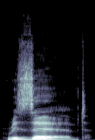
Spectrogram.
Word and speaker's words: reserved: table is reserved uh the most difficult thing here is to remember where to put the stress reservation reservation so we have a long ver reservation but re reserved reserved reserved along for the second syllable reservation reserved reservation reserved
